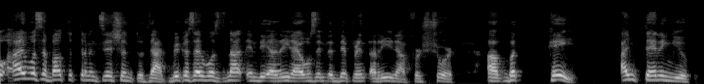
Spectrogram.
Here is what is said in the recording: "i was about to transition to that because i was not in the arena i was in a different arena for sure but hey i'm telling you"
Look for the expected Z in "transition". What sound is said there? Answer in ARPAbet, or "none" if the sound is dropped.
S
